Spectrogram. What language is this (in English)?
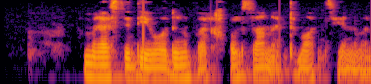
Pashto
